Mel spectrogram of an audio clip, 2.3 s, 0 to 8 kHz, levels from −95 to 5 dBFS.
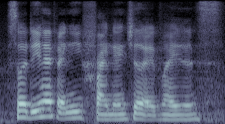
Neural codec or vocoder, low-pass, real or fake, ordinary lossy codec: codec, 16 kHz, 6 kbps, DAC; none; fake; none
